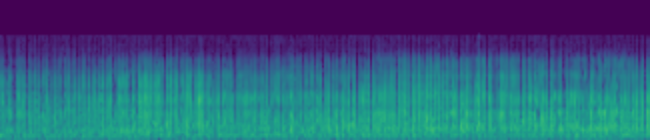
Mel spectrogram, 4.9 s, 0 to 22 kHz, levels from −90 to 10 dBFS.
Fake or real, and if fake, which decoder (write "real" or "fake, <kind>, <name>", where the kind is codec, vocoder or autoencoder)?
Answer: fake, vocoder, BigVGAN v2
